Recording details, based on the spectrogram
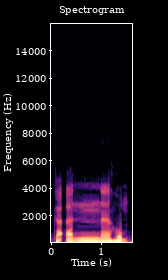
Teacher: Keluarkan dari jauf saja, jangan melibatkan khayshum.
